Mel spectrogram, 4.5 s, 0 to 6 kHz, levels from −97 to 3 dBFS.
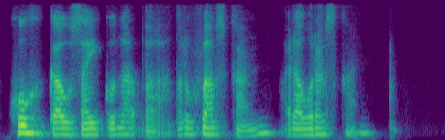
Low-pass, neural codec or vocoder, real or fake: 5.4 kHz; codec, 16 kHz in and 24 kHz out, 0.9 kbps, LongCat-Audio-Codec, fine tuned four codebook decoder; fake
